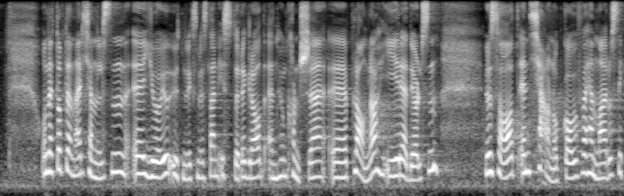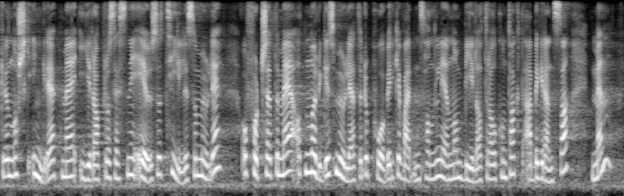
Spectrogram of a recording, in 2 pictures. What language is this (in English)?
Norwegian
